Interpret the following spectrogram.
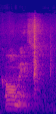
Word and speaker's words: comes: Be sure to put the accent on the first syllable. Comes.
